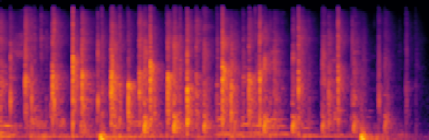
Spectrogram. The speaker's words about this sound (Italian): Facciamo un applauso.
